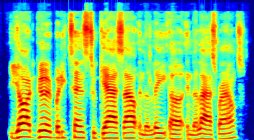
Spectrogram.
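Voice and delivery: normal talking voice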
